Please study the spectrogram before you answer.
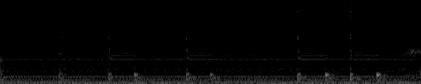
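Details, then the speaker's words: WRL Globe Scout 680 transmitter on bench after months on shelf, switched to transmit with key closed: faint steady low transformer hum with light ticks, no meter movement; energized but no output. "I do hear the Transformer trying to do something so just in case it's gonna work let's go ahead and move on to the next step"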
